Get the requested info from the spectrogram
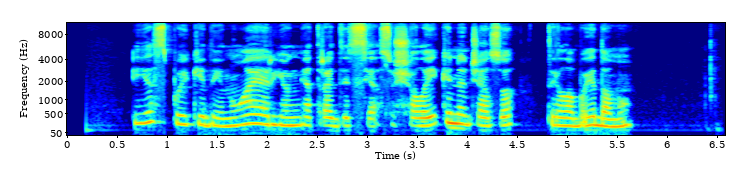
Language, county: Lithuanian, Šiauliai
